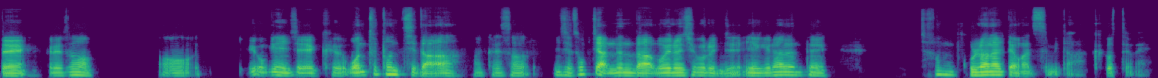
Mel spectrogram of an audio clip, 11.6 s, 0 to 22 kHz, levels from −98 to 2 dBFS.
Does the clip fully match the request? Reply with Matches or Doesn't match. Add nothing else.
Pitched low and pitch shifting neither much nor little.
Matches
